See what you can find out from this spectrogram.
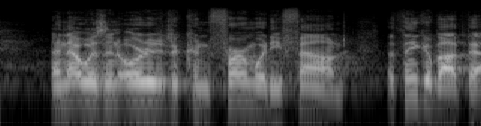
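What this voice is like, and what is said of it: Usual voice. Nothing is said of it.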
